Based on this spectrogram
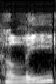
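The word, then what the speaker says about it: Halide: cameras but there's an app out there called elite i think i'm pronouncing it right h-a-l-i-d-e made by um you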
